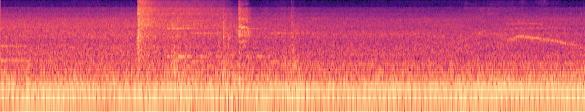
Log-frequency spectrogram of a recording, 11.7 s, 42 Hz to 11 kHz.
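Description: Osaka Metro 22 series subway car heard from inside as it pulls away from the station, with a steady low hum throughout. About three seconds in there is a burst of air hiss lasting about two seconds, and near the end a whine falls in pitch.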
